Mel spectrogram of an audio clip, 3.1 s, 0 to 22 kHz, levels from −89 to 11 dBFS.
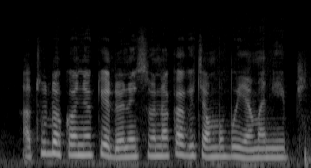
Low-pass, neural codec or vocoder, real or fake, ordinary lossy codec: none; codec, 44.1 kHz, 7.8 kbps, Pupu-Codec; fake; none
